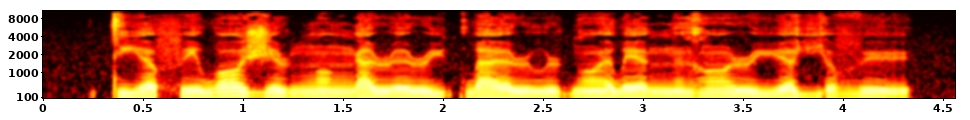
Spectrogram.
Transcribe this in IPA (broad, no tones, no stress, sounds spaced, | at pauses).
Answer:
t i ɐ̯ f e w ɔ ʒ ə ɹ ŋ ɔ̃ ŋ a ɹ ə ɹ y k w a ɐ̯ ɹ u ɹ ɡ ɔ̃ ɐ̯ w ɛ ɐ̯ ŋ ə̃ ɣ ɔ̃ ɹ y ɐ̯ vʲ ɔ v ø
